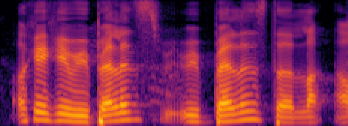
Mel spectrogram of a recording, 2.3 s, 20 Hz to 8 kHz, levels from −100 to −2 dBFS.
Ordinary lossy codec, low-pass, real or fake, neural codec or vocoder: none; none; real; none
